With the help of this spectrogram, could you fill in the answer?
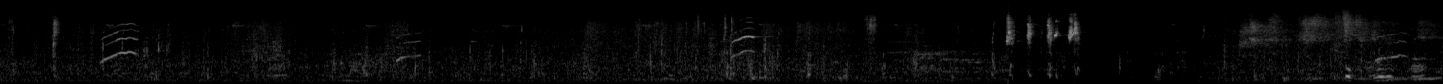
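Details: Hungry infant monkey named Leo pleading with its mother for milk, giving short arched squeals that rise then drop, spaced a few seconds apart, then sharp clicks and a burst of rustling.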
